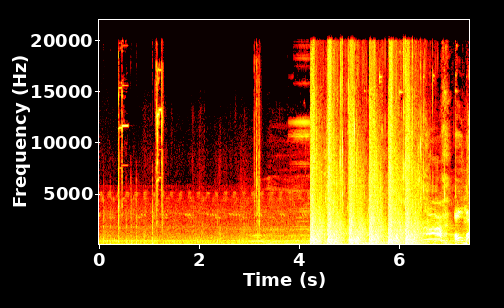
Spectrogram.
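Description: Loud, rapid bursts of gunfire from the video game Resident Evil 6 erupt after a quieter stretch, with repeated shots in quick clusters near and sharp over a busy game background.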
